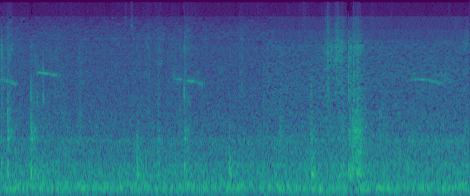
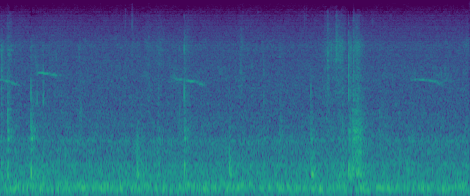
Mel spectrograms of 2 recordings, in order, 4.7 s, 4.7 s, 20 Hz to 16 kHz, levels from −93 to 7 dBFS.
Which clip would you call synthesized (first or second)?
second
